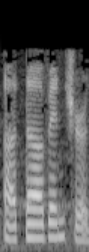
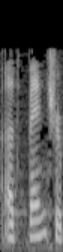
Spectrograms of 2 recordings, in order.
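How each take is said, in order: First: The d is heavy with a vowel added after it. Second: The d is light with no vowel after it. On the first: The speaker calls it wrong. "不要念成Adventure，就是感觉好像后面加了一个元音一样" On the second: The speaker calls it right. "这个很轻的Adventure"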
